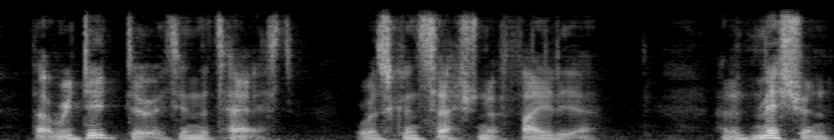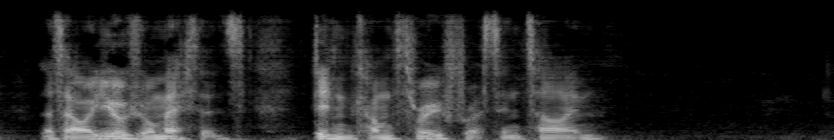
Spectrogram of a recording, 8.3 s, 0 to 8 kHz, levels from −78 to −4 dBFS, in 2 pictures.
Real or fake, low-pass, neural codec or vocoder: fake; 7.2 kHz; vocoder, 24 kHz, 100 mel bands, Vocos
